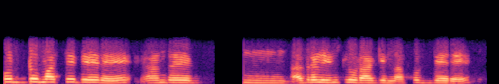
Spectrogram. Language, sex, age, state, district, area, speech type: Kannada, female, 30-45, Karnataka, Shimoga, rural, conversation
